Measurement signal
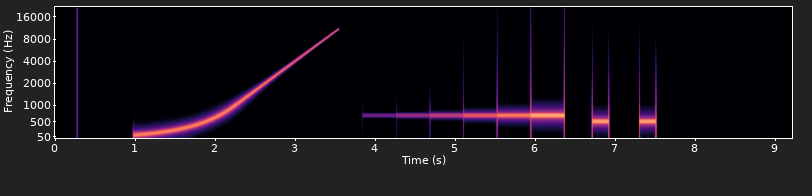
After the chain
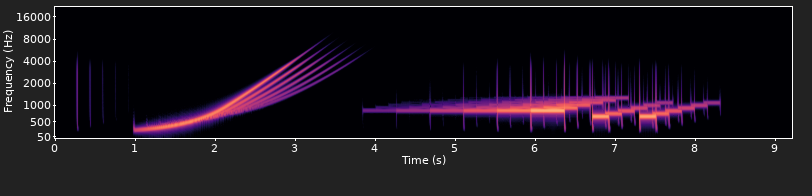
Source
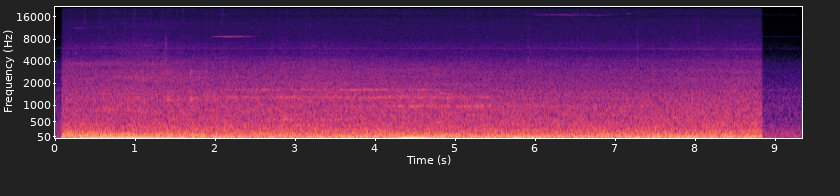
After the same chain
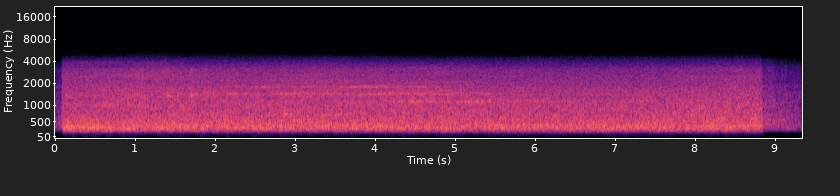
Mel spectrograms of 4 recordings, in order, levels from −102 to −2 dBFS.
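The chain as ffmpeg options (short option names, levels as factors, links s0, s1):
-filter_complex "[0:a]highpass=f=160:t=q:w=0.5412,highpass=f=160:t=q:w=1.307,lowpass=f=3100:t=q:w=0.5176,lowpass=f=3100:t=q:w=0.7071,lowpass=f=3100:t=q:w=1.932,afreqshift=150,asplit=6[s0][s1][s2][s3][s4][s5];[s1]adelay=160,afreqshift=84,volume=0.251[s6];[s2]adelay=320,afreqshift=168,volume=0.126[s7];[s3]adelay=480,afreqshift=252,volume=0.0631[s8];[s4]adelay=640,afreqshift=336,volume=0.0313[s9];[s5]adelay=800,afreqshift=420,volume=0.0157[s10];[s0][s6][s7][s8][s9][s10]amix=inputs=6:normalize=0"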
